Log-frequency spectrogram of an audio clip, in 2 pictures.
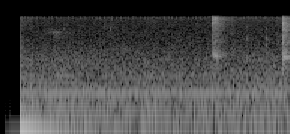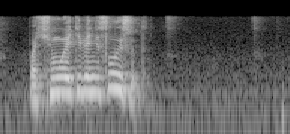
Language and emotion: Russian, angry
